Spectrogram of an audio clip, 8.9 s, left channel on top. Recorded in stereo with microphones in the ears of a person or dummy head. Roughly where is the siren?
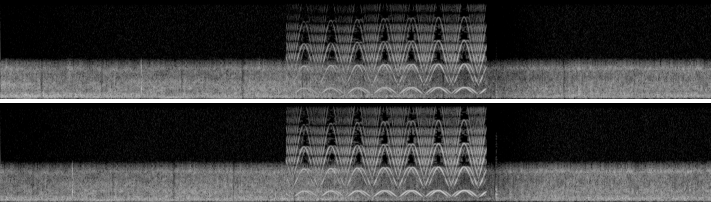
Centre.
